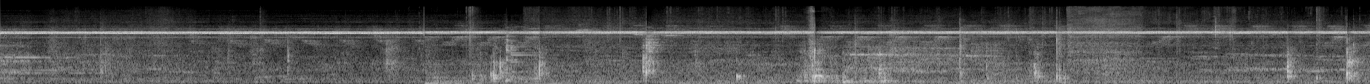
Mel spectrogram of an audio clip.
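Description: A steady, high-pitched insect drone that does not let up, with scattered short knocks and clatters of things being handled.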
